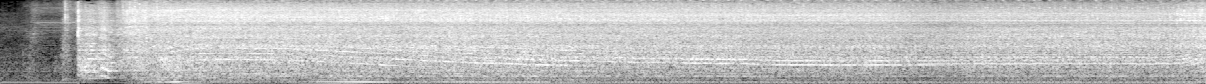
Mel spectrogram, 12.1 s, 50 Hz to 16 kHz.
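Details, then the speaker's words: 1996 Dodge Dakota Magnum 3.9L V6 after replacing the defective serpentine belt tensioner: catches on the first crank and settles into a smooth, even idle with a faint steady belt whir; running good again. "hey folks you can see it's running good again"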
